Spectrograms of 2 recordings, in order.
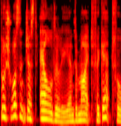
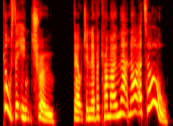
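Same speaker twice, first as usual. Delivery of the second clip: servant woman voice; 8 semitones higher, 3 dB louder than usual. A narrator's reading. Mrs Blodgett, Cockney servant voice.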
